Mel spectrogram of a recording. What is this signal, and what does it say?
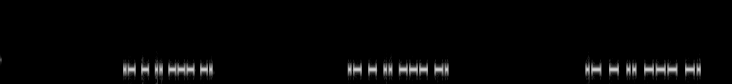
Morse code, heard as a keyed tone, about 47 wpm, 700 Hz. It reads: ATION ATION ATION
